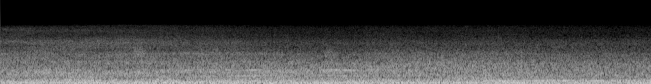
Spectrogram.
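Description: Wind rumbles steadily against the microphone while riding outdoors.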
